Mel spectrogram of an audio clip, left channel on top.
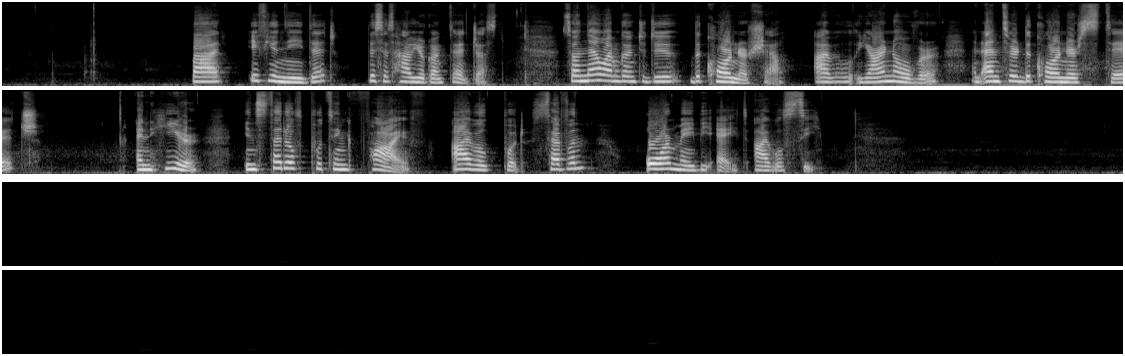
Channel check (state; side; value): silent; right; 65 dB below the other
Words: but if you need it, this is how you're going to adjust. So now I'm going to do the corner shell. I will yarn over and enter the corner stitch, and here instead of putting 5 I will put 7 or maybe 8. I will see.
